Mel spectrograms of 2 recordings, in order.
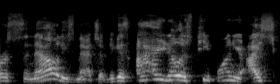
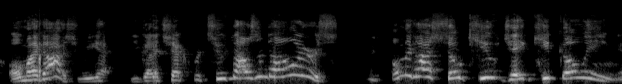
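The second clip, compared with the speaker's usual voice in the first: high, gushing mother voice; imitating an excited mother, pitched way up; mom voice; 10 semitones higher than usual. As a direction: squeal like a proud mom.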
